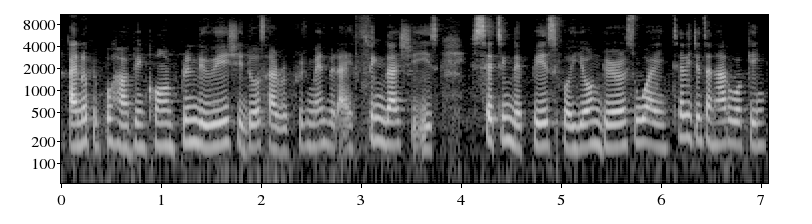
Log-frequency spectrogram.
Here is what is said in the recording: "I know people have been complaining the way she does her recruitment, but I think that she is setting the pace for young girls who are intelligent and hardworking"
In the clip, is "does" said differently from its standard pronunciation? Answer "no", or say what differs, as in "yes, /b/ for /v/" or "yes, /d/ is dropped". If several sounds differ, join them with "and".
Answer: yes, /s/ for /z/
